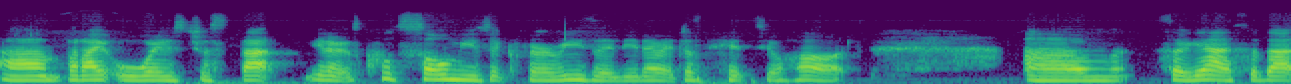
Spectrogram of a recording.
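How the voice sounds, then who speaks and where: A woman with an English accent talks at a fairly quick pace. Her intonation stays monotone and flat. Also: medium pitch for a woman. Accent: English, posh. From London, England. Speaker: soul and jazz singer. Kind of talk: interview.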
